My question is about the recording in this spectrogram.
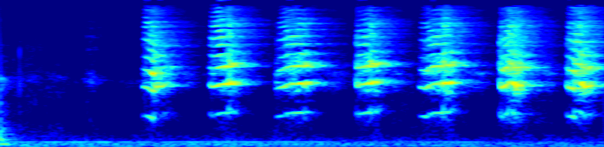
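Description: Wooden turkey box call worked back and forth to make a hen turkey yelp: a run of about eight short, evenly spaced notes, beginning about a second in.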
